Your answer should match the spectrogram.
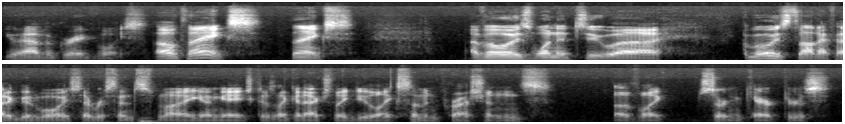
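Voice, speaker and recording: A young man with a low, deep voice chats loosely to viewers on a livestream. His tone is smooth and clean, and his sentences stop and restart often, fading softer at the ends. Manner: halting, many fillers and restarts, trailing off quietly. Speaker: livestream host. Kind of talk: casual livestream chat.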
